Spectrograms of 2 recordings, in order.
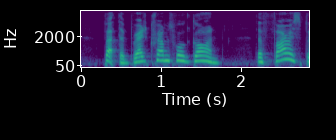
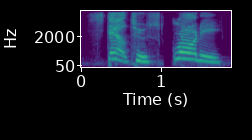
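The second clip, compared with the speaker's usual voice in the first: slow witch; slower than usual. Acted. Witch feels the bone.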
